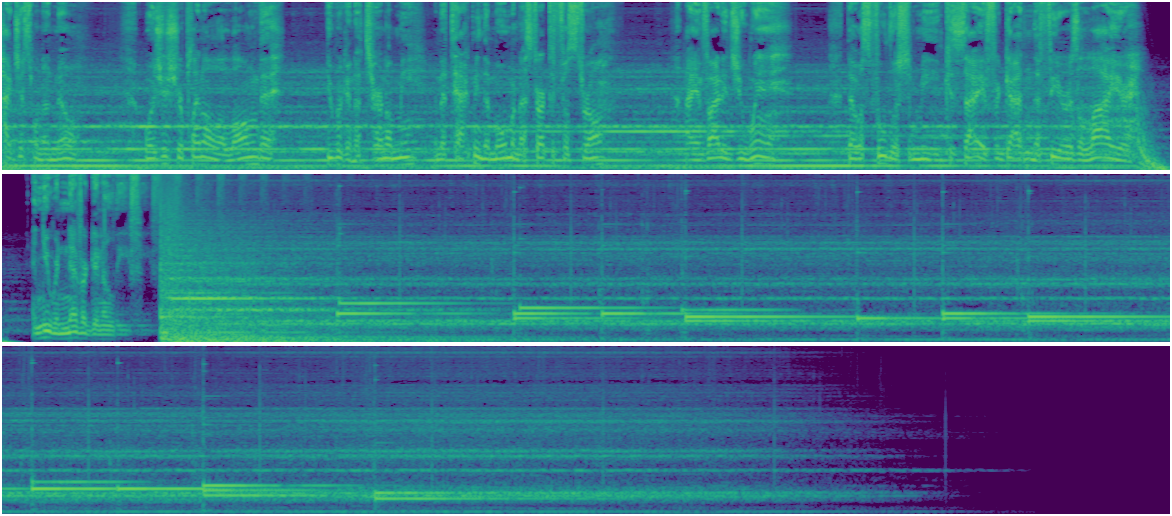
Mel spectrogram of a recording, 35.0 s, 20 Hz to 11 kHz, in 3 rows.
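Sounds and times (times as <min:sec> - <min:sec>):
music box tinkling melody: 0:15.0 - 0:28.6.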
